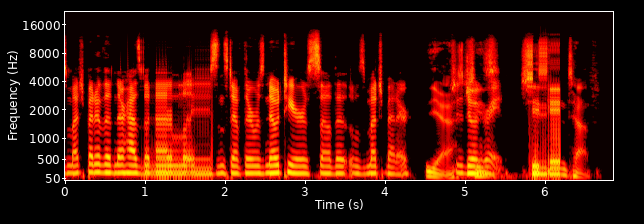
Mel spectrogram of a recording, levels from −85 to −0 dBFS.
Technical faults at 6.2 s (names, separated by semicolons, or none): robotic sound from repeated short buffers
